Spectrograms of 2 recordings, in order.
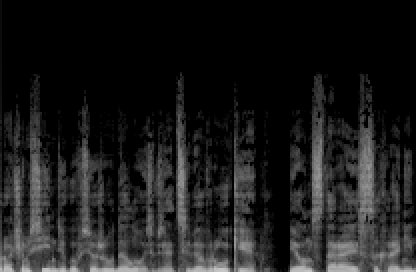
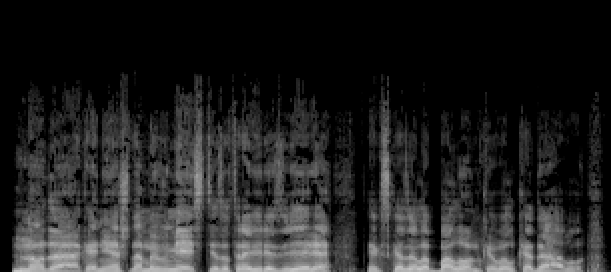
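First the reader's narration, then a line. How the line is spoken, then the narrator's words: Mocking. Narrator (Russian): промолвил насмешливо Деламарк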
